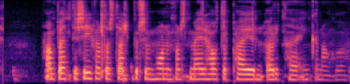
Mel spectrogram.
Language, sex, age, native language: Icelandic, female, 18-19, Icelandic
